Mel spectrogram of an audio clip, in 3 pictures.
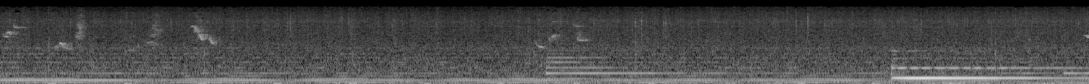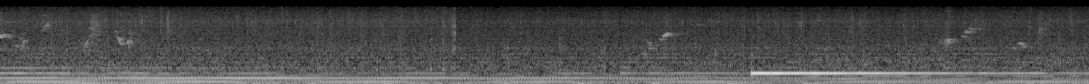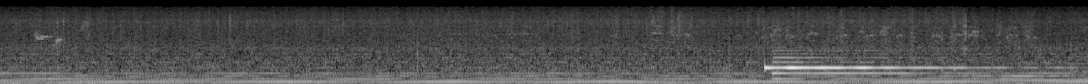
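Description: Steady rain over ambient singing-bowl music: sustained, slowly pulsing tones, with a loud ringing note struck about 9 seconds in and another about 18 seconds in, each fading slowly. Small birds chirp briefly now and then.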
